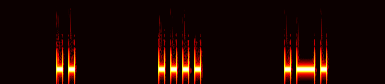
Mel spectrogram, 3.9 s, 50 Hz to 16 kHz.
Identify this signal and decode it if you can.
Morse code, heard as a keyed tone, about 20 wpm, spaced as for 8 wpm, 700 Hz. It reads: IHR
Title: 067 Lesson 12e - Letter d - Three Characters 20wpm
